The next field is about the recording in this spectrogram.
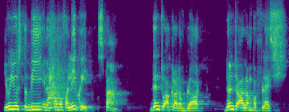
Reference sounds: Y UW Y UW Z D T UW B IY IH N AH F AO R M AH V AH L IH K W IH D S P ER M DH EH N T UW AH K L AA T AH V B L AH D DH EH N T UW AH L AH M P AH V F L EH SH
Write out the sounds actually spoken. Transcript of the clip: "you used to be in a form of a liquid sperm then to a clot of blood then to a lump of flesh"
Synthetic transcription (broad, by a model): Y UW Y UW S T UW B IY IH N AH F AO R M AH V AH L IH K W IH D S P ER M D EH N T UW AH K L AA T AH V B L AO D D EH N T UW AH L AH M P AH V F L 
